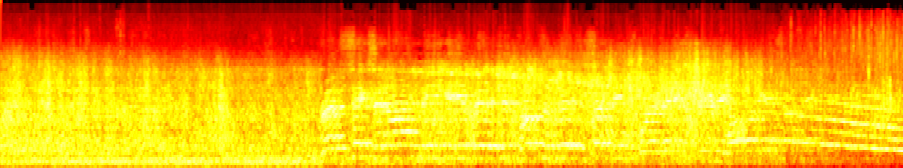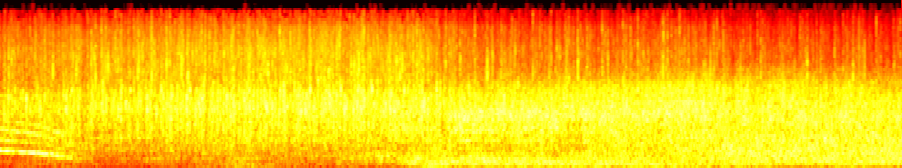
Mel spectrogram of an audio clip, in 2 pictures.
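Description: Red Arrows jets performing a flying display at the RIAT air show, a loud sustained roar with pitch sweeping downward as they pass, then a broad wash of engine noise, with a commentator talking over it throughout.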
